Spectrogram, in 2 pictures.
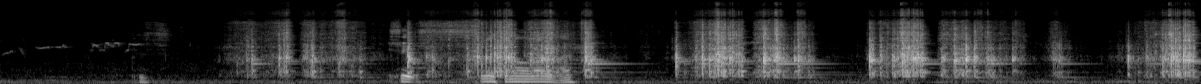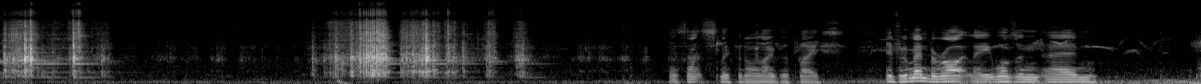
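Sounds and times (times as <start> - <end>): spool whirring: 2.2 - 13.3, 15.1 - 18.0
pull-starter rope rasping: 2.2 - 18.4.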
